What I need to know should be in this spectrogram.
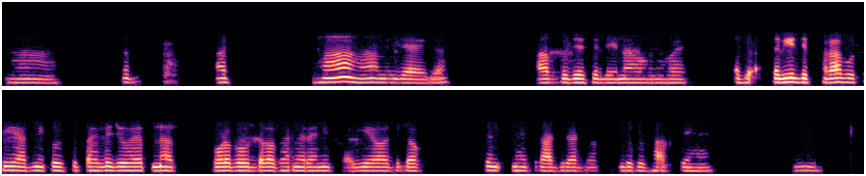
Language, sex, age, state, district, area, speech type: Hindi, female, 30-45, Uttar Pradesh, Pratapgarh, rural, conversation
